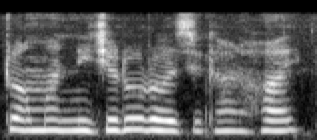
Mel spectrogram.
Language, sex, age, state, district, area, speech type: Bengali, female, 30-45, West Bengal, Cooch Behar, urban, spontaneous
